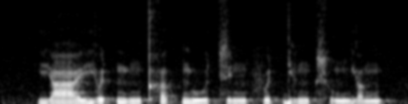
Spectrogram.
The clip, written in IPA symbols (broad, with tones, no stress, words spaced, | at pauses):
jaː˨˧jɵ˥t̚ n̪ɪ˨ŋt̪ʰɐ˧k̚n̪uː˨ t͡sɪ˨˧ŋfɵ˨˥t̚ jɪ˧ŋt͡sʰʊ˨ŋjɐ˨ŋ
